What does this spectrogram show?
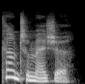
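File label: "countermeasure", British English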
